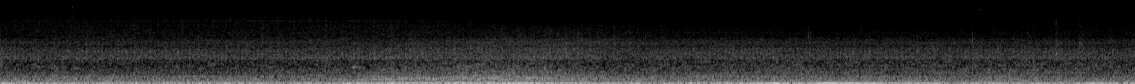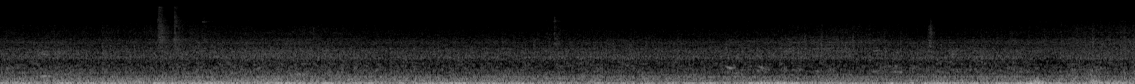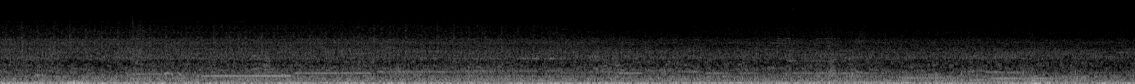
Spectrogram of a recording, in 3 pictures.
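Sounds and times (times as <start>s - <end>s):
people's voices: 0.0s - 34.0s
traffic noise: 0.0s - 34.0s.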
